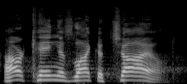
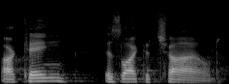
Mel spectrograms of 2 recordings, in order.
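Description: First: Raised, ringing declaration like a crowd chant; proclaimed aloud. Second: Hushed, slowed reflection; softer, slow, wondering tone. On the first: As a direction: announce it as the people's song. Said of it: "has his whole constituency sing it". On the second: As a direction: let it sink in quietly. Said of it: "he'll have everybody sing it". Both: Shown as a demonstration.

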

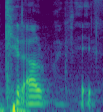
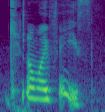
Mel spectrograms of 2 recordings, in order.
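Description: First: "get out of my face" whispered, embarrassed; whispered correction. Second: "Get on my face" blurted high in a mock retort; slip of the tongue. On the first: Real, not acted. Correcting the slip for her co-host, whispered. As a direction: hush "get out of my face" as a quick fix. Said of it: "No, get out of my face". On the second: Telling off the old lady in her head, high mock retort. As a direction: fling "Get on my face" out in a high mocking snap. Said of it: "in my head, I'm like".

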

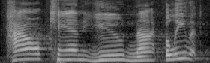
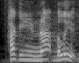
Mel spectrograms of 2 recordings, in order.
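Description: First: "How can you not believe it?" drawn out slowly, each word weighed; slow down and lean on every word; slow, pressing repeat. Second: "How can you not believe it?" asked at normal speed; plain rhetorical question. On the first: Preacher repeating Jesus' challenge to skeptics, slow and emphatic. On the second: Preacher putting Jesus' question to the crowd, plain. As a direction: ask it straight, at ordinary pace. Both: Shown as a demonstration. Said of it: "You're seeing the evidence".

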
